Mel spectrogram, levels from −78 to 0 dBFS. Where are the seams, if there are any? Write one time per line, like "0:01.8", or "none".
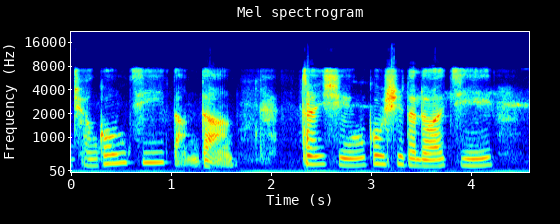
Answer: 0:02.3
